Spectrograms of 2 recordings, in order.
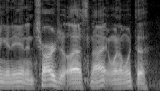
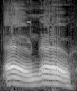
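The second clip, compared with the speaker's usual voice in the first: dismayed oh no; 2 semitones higher, 9 dB louder than usual. Real, not acted. Spots the dreaded junk signal.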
